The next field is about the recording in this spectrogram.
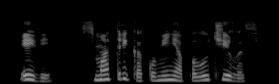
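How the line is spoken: Joyful exclamation. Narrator (Russian): обрадованно воскликнул Рерих

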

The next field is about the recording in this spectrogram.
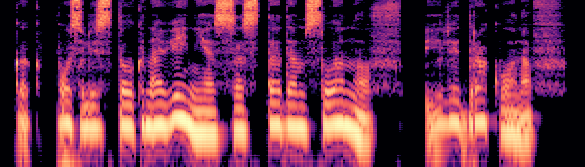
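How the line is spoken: Hoarse chuckle. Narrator (Russian): У меня вырвался хриплый смешок

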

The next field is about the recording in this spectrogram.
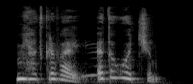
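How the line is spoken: Anxious whisper. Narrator (Russian): взволнованно зашептала Мика

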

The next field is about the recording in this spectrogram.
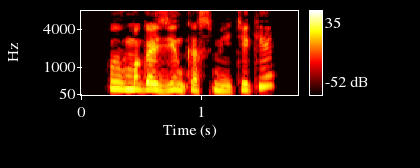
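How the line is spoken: Slightly mocking question. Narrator (Russian): чуть насмешливо уточнила я

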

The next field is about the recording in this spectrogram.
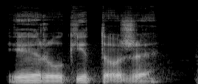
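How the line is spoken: Sighing. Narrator (Russian): вздохнул гном

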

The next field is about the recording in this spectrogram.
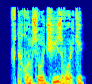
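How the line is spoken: Frightened voice. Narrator (Russian): испуганно произнес

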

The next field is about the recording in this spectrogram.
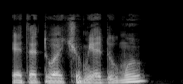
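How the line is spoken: Quiet conspiratorial question. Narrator (Russian): позаговорчески тихо спросил заведующий

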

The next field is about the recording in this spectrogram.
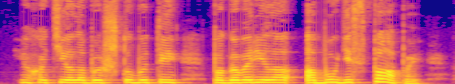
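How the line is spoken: Sigh. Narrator (Russian): вздохнула Уна

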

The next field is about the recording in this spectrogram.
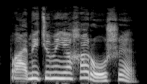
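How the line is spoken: Barked retort. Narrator (Russian): рявкнул в ответ Стормунд

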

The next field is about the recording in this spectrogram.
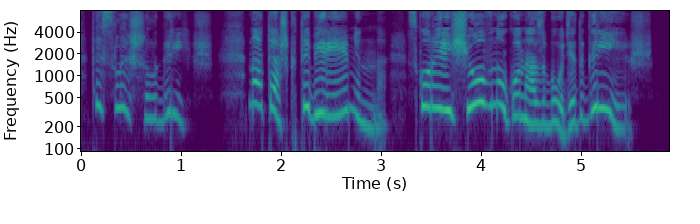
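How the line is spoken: Joyful. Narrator (Russian): проговорила радостно

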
